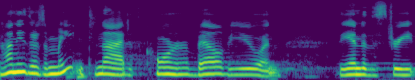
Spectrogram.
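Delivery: put-on real Southern accent, friendly and kindly. Retelling what a really nice woman on the aa phone said, in a southern accent. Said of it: "a real Southern accent".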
